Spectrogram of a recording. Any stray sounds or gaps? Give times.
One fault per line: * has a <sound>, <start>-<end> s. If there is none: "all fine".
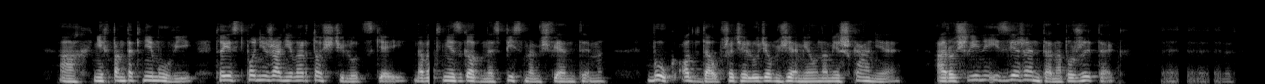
* has a dropout, 4.3-4.3 s
* has a laugh, 11.6-12.4 s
